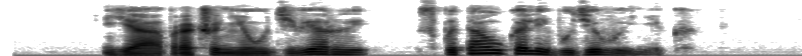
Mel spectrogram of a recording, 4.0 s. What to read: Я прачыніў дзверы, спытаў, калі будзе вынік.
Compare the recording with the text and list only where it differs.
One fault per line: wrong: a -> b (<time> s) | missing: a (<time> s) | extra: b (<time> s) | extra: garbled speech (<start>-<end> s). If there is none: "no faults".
no faults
